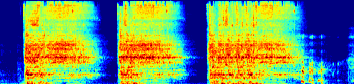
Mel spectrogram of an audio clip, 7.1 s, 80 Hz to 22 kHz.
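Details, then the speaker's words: 1995 Tigershark Monaco jet ski, 640cc 67 hp, unrun for 20+ years: steady even cranking with no firing and a firm pulse during compression test, throttle stuck closed, oil down the cylinder; reads over 150, almost 200 — good compression. "Over 150. Almost 200. Jeez."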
